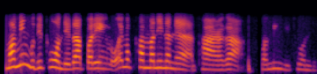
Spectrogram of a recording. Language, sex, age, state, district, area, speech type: Manipuri, female, 45-60, Manipur, Imphal East, rural, conversation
